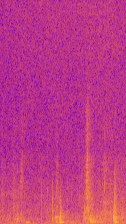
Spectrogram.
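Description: A man speaks briefly in a low voice nearby.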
